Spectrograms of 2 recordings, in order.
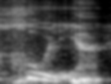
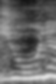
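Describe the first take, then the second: First: The name is pronounced the Spanish way. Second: The name is pronounced the Portuguese way. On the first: "E se eu falo em espanhol" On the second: "Meu nome é Júlia"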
